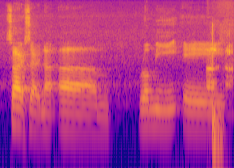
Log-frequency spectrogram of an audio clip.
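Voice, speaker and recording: A man's voice: mid-range voice, fairly even intonation, normal speed. A man narrating a tabletop game as dungeon master, hesitant, with frequent fillers and restarts. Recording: clear background noise.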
